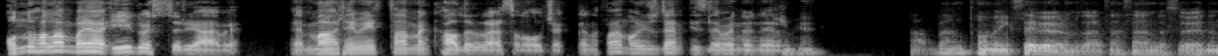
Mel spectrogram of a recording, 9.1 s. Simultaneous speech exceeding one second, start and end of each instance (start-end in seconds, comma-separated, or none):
none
